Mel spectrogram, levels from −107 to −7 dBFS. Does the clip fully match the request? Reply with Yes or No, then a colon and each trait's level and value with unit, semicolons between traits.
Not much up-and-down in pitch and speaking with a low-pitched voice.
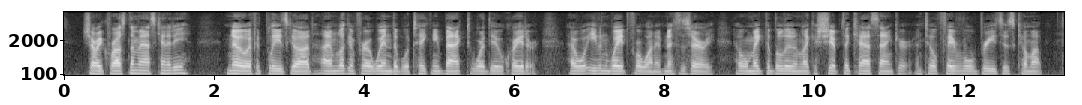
Yes: narrow, 1.4 semitones; low, 120 Hz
